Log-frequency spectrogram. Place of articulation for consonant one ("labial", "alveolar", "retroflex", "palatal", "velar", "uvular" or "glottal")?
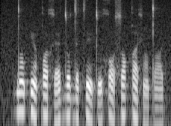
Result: alveolar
